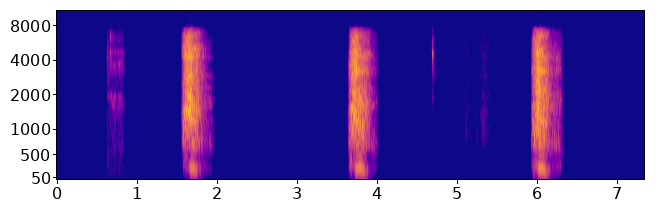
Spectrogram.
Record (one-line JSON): {"exhalation_length": "7.3 s", "exhalation_amplitude": 20415, "exhalation_signal_mean_std_ratio": 0.23, "survey_phase": "beta (2021-08-13 to 2022-03-07)", "age": "18-44", "gender": "Female", "wearing_mask": "No", "symptom_none": true, "symptom_onset": "8 days", "smoker_status": "Never smoked", "respiratory_condition_asthma": false, "respiratory_condition_other": false, "recruitment_source": "REACT", "submission_delay": "2 days", "covid_test_result": "Negative", "covid_test_method": "RT-qPCR", "influenza_a_test_result": "Negative", "influenza_b_test_result": "Negative"}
